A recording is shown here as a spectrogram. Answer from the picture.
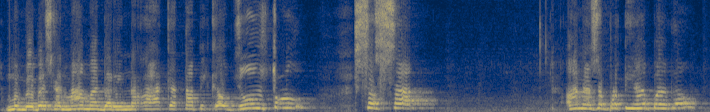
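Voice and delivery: high-pitched imitation of a distraught mother; acted tearful reproach. Mother pleading with her lost eldest son, acted tearful reproach. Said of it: "Sambil mama saya nangis".

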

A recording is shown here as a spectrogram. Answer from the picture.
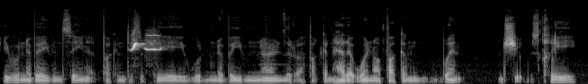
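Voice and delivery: normal talking voice

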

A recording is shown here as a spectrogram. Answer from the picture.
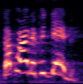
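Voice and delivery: high mock jeering voice; a high hammed-up Jamaican troll jeer; mocking online critics. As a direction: sneer like mocking commenters. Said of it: "They were like".

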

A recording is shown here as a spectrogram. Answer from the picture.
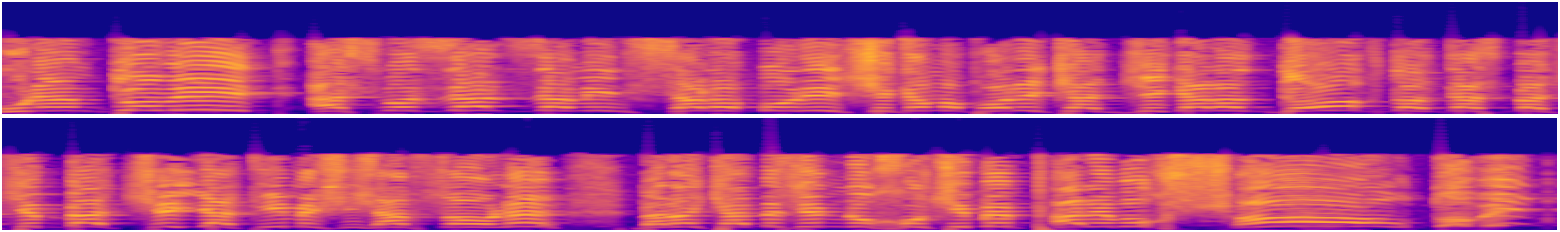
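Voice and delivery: high, forceful storytelling at full pitch; impassioned preaching. A narrator's reading. Preacher tells of servant rushing for orphan, full-force narration.

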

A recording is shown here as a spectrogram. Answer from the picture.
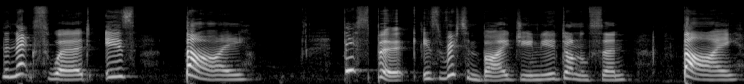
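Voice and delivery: slow, clear dictation voice; school dictation. Acted. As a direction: say each word carefully for spelling. Teacher dictating a spelling test.

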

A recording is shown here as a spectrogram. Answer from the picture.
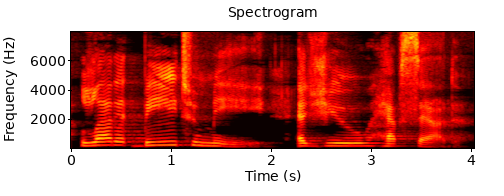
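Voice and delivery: ordinary talk

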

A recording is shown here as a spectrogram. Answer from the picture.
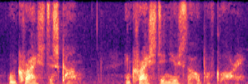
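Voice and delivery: soft, unvoiced whisper. Pastor whispering hope to the congregation. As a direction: breathe it like a secret.

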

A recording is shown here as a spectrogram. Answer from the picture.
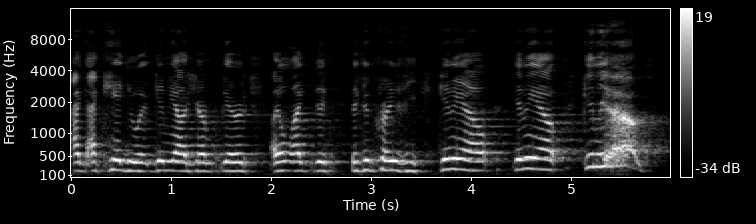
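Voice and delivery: frantic pleading, climbing in pitch; acted meltdown, rising to a yelp; panicked breakdown. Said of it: "I have a mental breakdown".

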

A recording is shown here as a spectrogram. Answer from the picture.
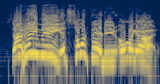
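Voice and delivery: high, loud protest under attack; outraged panicked yell. Real, not acted. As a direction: scream at the unfairness of it. Being hit by zombies.

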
